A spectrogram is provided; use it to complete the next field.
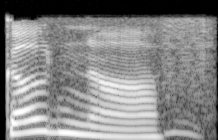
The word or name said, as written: Godunov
